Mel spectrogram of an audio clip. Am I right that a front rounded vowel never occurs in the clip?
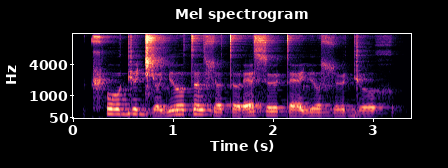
no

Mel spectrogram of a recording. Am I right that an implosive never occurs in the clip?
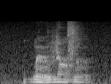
no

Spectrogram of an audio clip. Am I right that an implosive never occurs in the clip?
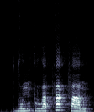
yes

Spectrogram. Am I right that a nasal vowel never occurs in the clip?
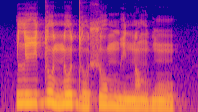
no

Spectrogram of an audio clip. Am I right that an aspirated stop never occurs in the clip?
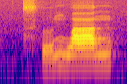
no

